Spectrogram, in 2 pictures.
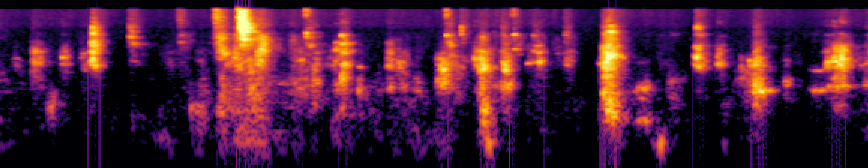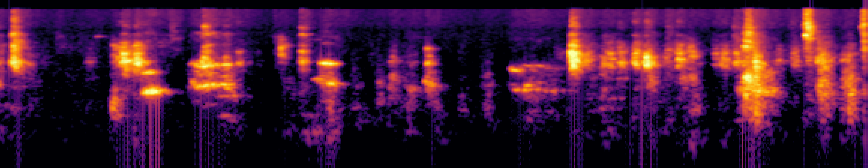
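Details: Cavalier King Charles Spaniel puppies, Daisy's six pups merged with Robin's two into one litter of eight, giving short, high, squeaky yelps and chirps in quick irregular bursts, some sharp and bright, with brief quiet gaps between.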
